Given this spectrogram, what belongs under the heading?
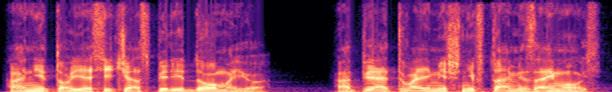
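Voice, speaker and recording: A man voicing a tough, slang-talking gunman who threatens and mocks in a slow drawl. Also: medium pitch, fairly bright tone, voice pushed up, natural voice. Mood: scornful. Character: tough slangy male gunman, menacing, scornful.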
